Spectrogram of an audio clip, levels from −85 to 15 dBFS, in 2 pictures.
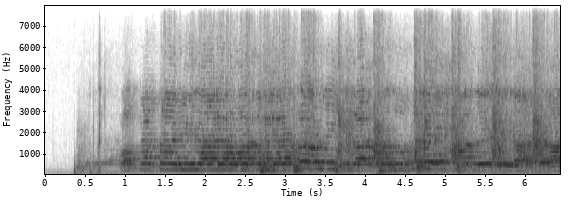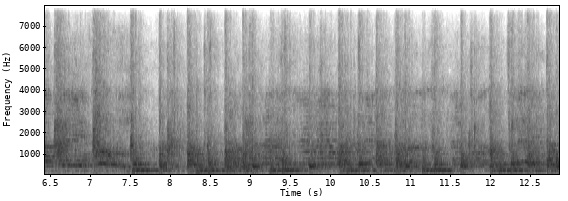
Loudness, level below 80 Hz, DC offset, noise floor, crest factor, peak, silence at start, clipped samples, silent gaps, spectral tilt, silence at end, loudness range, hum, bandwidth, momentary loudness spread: -8 LUFS; -36 dBFS; 0.5%; -29 dBFS; 8 dB; 0 dBFS; 0.4 s; 1%; none; -5 dB/octave; 0 s; 1 LU; none; 8 kHz; 4 LU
